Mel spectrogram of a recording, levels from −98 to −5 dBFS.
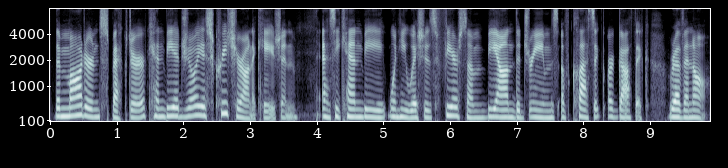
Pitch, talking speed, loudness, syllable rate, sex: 195 Hz, 160 wpm, -21 LUFS, 4.4 syllables/s, female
